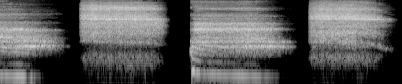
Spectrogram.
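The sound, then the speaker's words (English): Four long, forceful exhales during guided breath work, each a loud rushing breathy hiss lasting one to two seconds, separated by short quiet gaps. “Half of the way, we're almost done. Exhale.”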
